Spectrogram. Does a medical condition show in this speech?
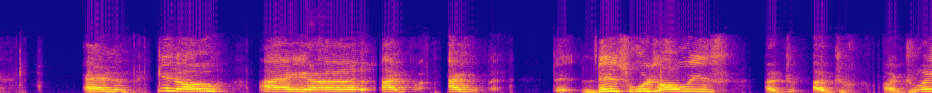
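Yes: cerebral palsy; uses wheelchair.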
